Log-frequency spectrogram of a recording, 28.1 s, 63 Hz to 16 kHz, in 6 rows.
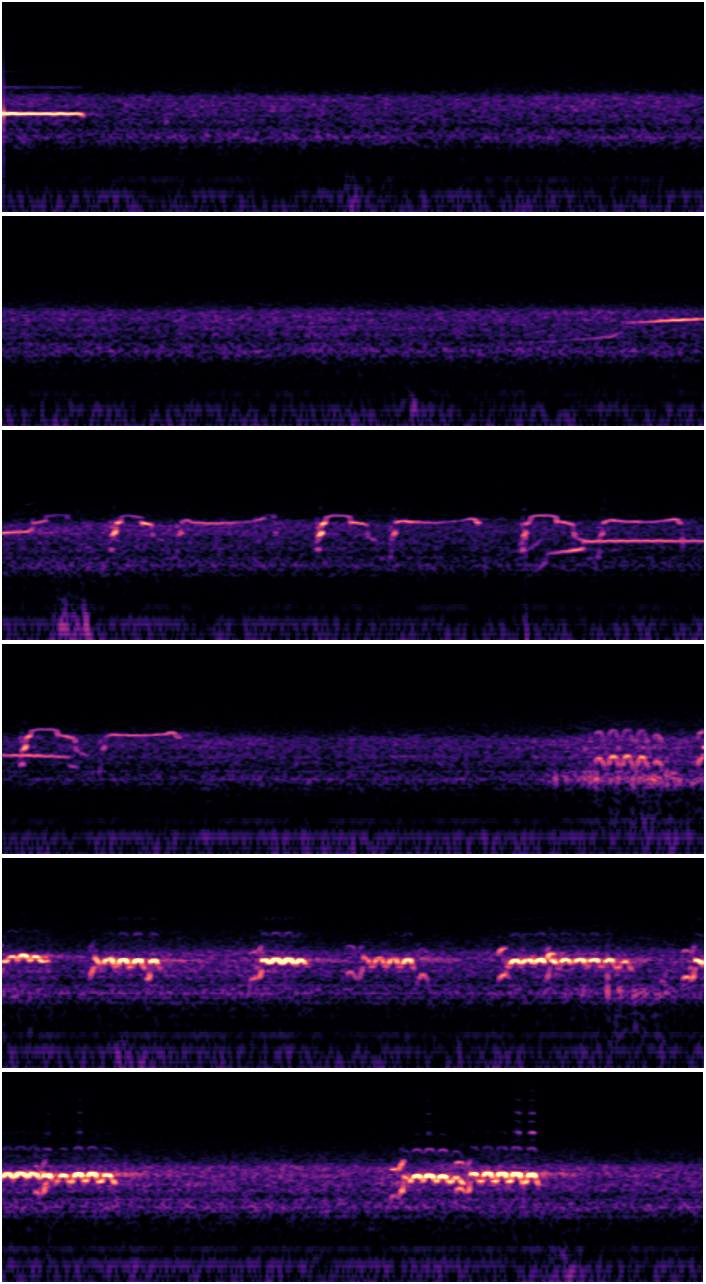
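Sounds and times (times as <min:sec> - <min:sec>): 
common loon calling with whistles and tremolo: 0:00.0 - 0:00.6, 0:08.3 - 0:15.4, 0:18.0 - 0:24.4, 0:26.0 - 0:27.1.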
